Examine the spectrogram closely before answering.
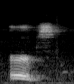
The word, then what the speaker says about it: herbs: herbs listen to me so American herbs for her of course I say that I don't know how I know uh to battle in Britain they pronounce their H is a little bit different what is this high level 70.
